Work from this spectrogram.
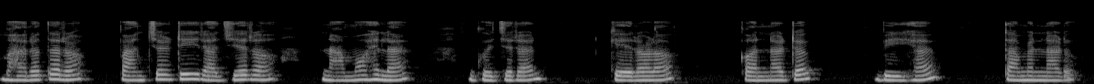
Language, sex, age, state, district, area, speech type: Odia, female, 18-30, Odisha, Kandhamal, rural, spontaneous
